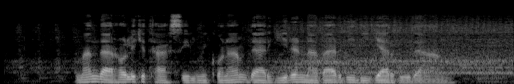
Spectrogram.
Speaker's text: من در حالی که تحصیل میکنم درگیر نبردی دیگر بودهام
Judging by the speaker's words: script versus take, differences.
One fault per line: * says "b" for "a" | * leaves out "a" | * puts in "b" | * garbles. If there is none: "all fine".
all fine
